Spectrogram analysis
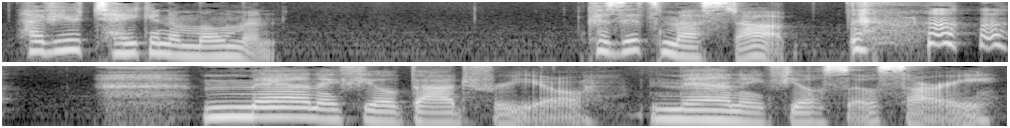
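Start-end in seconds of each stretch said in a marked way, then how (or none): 4.2-5.0 short high laugh. Real, not acted. Laughing at the trolls.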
